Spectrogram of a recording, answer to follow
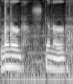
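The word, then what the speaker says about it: Lynyrd Skynyrd: it's less same same songs I guess uh pronounced Leonard Skard their first album I ain't the one.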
